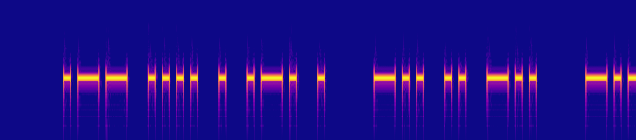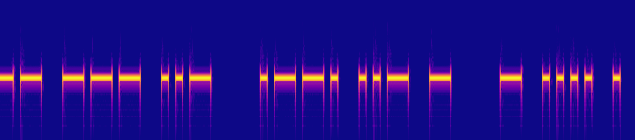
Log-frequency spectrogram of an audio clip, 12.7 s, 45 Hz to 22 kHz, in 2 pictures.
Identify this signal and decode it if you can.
Morse code, heard as a keyed tone, about 17 wpm, 700 Hz. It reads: WHERE DID YOU PUT THE
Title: Sentences from Top 1600 Words 17wpm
